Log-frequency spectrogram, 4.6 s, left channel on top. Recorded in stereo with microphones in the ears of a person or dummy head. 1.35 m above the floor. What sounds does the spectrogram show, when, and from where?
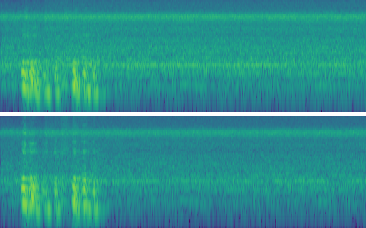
0.2 s laughter: 70° right (ahead or behind), 3 m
